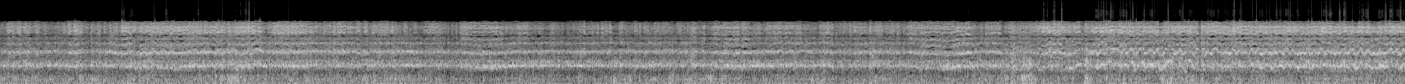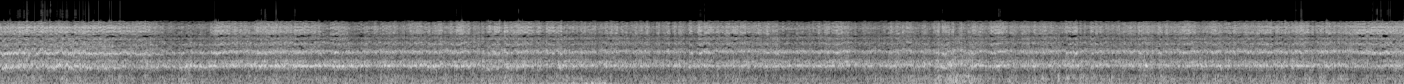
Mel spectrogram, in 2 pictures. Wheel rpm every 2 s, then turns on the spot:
230, 230, 230, 230, 230, 210, 200, 200, 230, 230, 230, 230, 230, 230.
none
